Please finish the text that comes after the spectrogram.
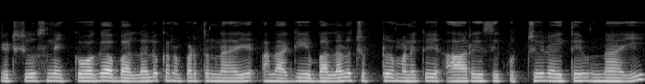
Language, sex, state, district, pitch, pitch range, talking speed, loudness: Telugu, female, Andhra Pradesh, Krishna, 160 Hz, 155-165 Hz, 120 wpm, -17 LUFS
